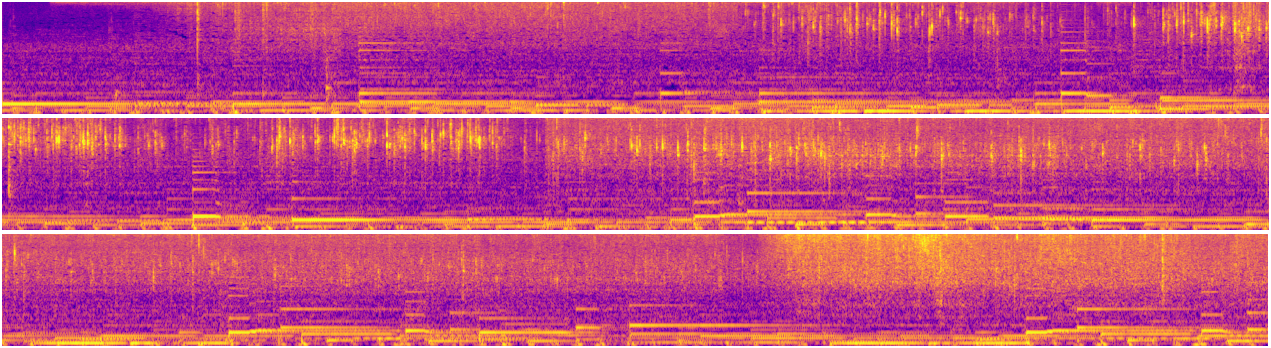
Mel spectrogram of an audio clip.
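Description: Butter and minced garlic sizzling in a nonstick frying pan, starting about a second in and growing louder near the end as spices are stirred in with a spatula. Soft melodic background music plays throughout.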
